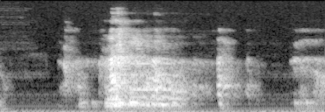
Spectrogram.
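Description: A single short cough about a second in, followed by a small click.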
